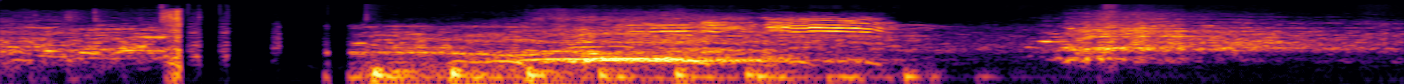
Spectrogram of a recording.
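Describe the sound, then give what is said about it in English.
A football crowd yelling for a player to shoot and roaring as he scores a goal, swelling into a loud sustained surge after a few sharp knocks, easing briefly, then rising again in a second burst of cheering. “And you can hear them yelling, shoot.”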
